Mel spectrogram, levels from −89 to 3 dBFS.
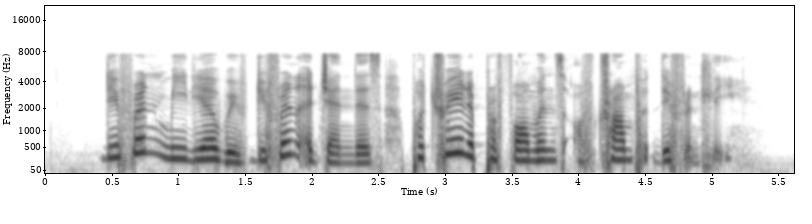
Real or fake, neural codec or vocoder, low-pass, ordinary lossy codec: real; none; none; none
